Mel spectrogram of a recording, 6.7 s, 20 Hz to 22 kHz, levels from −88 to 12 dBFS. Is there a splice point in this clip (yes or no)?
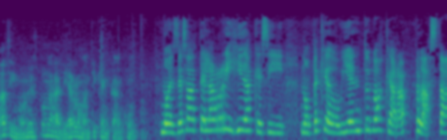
yes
